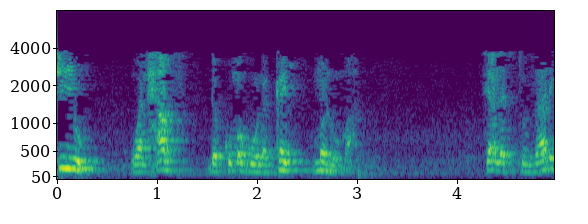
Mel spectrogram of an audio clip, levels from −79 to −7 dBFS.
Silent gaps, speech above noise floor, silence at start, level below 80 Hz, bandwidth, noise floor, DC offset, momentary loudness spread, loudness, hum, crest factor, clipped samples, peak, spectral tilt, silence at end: none; 28 dB; 0 s; -60 dBFS; 4 kHz; -52 dBFS; under 0.1%; 14 LU; -25 LUFS; none; 20 dB; under 0.1%; -6 dBFS; -11.5 dB/octave; 0 s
